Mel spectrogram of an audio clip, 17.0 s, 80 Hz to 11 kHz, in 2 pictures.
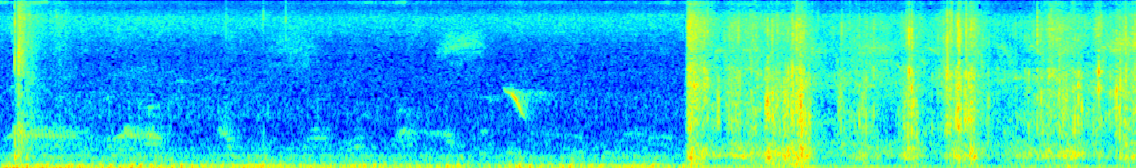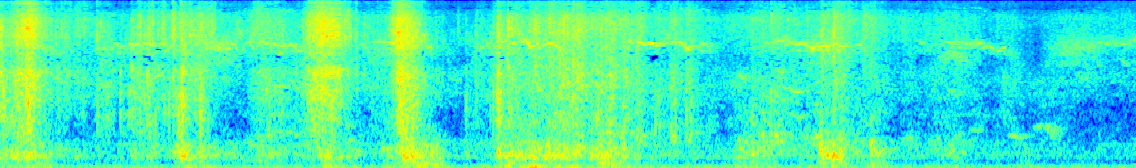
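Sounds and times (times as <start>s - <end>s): faint bird calls: 0.1s - 4.2s, 4.9s - 17.0s
plastic sack rustling: 5.1s - 15.2s.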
